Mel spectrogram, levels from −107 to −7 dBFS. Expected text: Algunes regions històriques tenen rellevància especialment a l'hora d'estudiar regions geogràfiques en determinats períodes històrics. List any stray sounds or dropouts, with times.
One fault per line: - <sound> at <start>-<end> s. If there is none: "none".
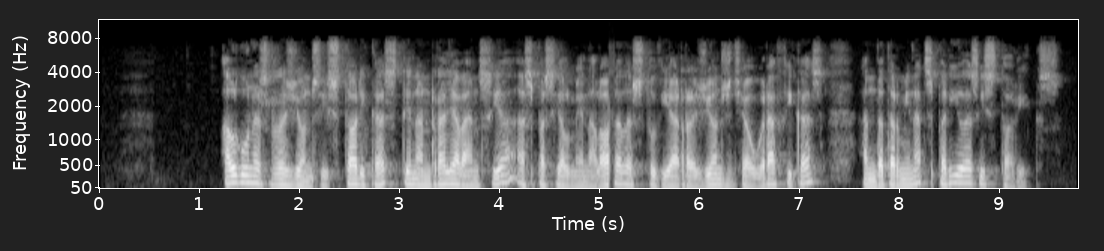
- dropout at 5.1-5.2 s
